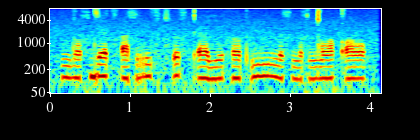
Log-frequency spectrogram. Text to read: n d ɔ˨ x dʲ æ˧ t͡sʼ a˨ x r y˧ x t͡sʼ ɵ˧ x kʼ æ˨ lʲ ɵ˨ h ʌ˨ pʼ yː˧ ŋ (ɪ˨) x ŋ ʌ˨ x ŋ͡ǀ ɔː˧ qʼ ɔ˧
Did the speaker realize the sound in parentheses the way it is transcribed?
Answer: no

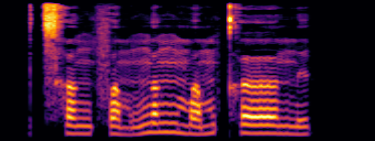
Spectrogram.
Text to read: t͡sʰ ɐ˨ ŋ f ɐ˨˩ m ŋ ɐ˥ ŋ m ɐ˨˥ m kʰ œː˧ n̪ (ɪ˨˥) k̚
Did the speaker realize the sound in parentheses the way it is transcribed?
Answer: yes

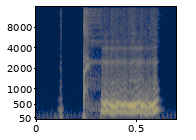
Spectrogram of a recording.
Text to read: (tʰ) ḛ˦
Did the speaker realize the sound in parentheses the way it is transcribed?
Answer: yes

